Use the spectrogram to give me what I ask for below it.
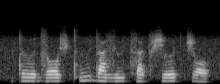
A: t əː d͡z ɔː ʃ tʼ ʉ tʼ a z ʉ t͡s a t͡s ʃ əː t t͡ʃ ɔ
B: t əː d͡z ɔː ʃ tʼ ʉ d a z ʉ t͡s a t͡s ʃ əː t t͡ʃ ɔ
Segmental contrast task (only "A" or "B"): B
